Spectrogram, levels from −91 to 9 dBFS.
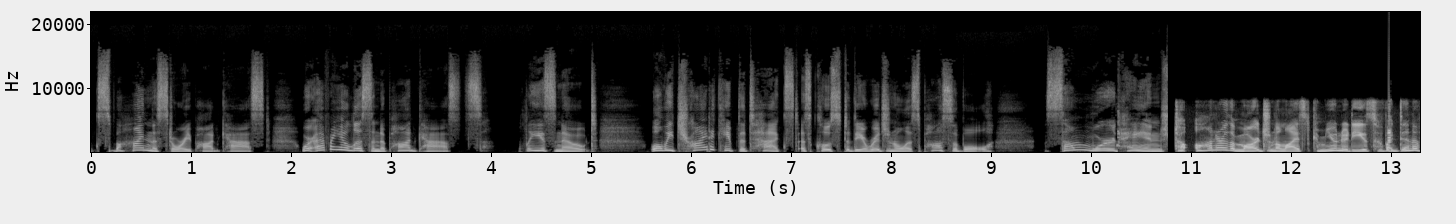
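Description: At 1.24 to 1.27 s a short blip breaks the speech. That is damaged data in a compressed stream: the decoder loses frame sync and skips ahead. Just after "to the original as", from 8.50 to 9.33 s, speech slows by 5.6% and drops about a semitone (101 cents), then snaps back. A drift correction step is the likely cause. The same decoding blip returns at 10.23 to 10.29 s. At 10.76 s, after an 80 ms silence, the input was likely switched to a poorer device. The sound turns dull, with nothing above 8 kHz, a level shift of roughly 5 dB and new background noise around 45 dB down. A final blip hits at 12.95 to 13.00 s.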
